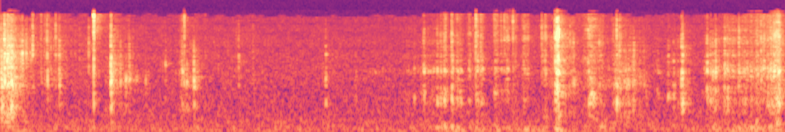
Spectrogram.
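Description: A wide metal blade scrapes thin shavings across the face of a round black charcoal soap cake held in the hand. The quiet, bright, crisp scraping and crackling comes in short bursts, with a stretch of near silence before it resumes more densely.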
